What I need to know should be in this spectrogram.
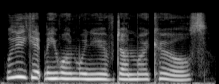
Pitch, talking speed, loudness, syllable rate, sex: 255 Hz, 300 wpm, -13 LUFS, 5.8 syllables/s, female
